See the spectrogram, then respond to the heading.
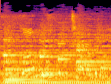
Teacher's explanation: More or less gagawin ng US, UK, at saka Australia ng tatlong syllable. So, tatanggalan ng isang letter dyan.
